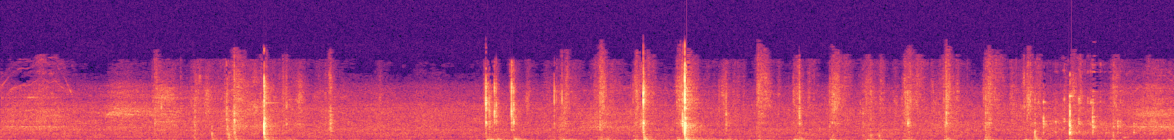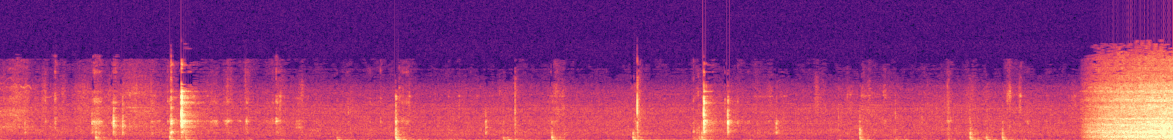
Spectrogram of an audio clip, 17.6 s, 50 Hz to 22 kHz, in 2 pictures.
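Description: K24 turbocharger being reassembled by hand: irregular light metallic clicks and taps as the back plate is seated and its screws are turned with a screwdriver. Near the end a loud, steady hiss starts suddenly: a handheld gas torch burning.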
